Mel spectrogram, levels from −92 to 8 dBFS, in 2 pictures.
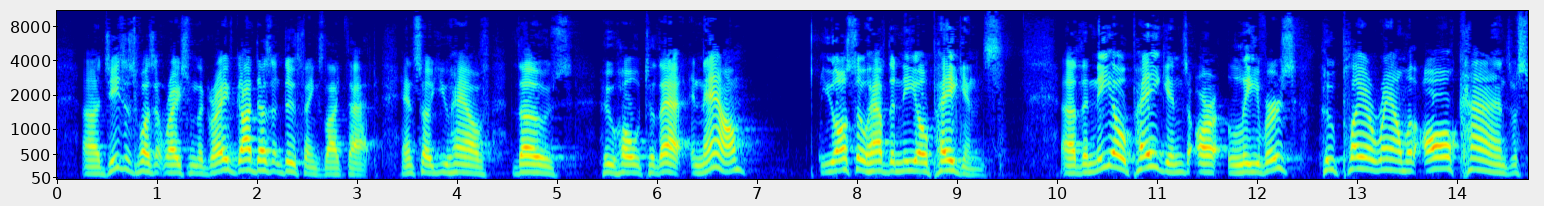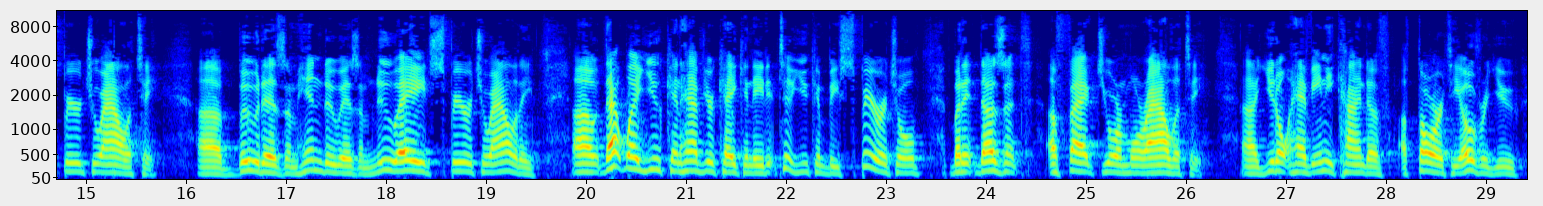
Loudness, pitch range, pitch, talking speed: -29 LUFS, 145-185 Hz, 160 Hz, 165 wpm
